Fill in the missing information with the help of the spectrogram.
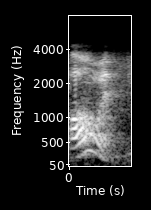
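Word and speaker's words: Eoin: e o i n his name was e o i n e oh Owen yeah that's the other spelling for Owen these are the Irish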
